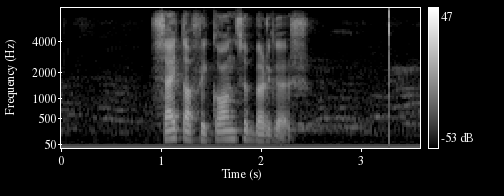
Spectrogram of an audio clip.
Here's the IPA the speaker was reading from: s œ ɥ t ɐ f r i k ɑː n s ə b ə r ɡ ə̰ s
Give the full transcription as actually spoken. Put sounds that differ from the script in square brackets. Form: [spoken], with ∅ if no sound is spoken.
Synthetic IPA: s œ ɥ t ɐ f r i k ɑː n s ə b ə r ɡ ə̰ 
